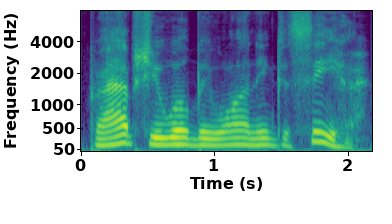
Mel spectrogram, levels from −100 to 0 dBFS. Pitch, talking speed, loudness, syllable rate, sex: 145 Hz, 220 wpm, -15 LUFS, 5.1 syllables/s, male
